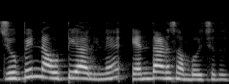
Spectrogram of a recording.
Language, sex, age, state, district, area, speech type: Malayalam, female, 45-60, Kerala, Kozhikode, urban, read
